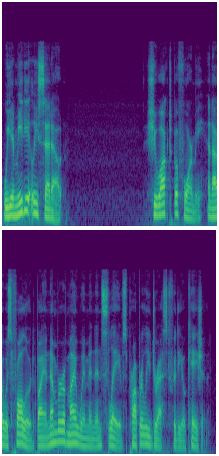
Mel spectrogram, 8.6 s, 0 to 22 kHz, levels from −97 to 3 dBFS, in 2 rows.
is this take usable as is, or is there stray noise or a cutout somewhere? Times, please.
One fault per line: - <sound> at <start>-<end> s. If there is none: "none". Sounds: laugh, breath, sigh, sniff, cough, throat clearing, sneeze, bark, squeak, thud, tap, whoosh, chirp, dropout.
none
